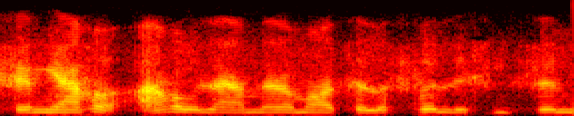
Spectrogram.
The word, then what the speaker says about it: Miramar: Oh, I'm from Miramar.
